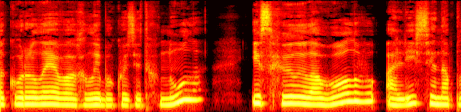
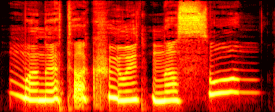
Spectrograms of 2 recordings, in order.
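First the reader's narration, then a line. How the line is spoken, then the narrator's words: Moaning. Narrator (Ukrainian): простогнала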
